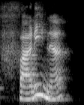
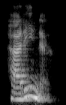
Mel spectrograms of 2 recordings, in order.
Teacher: en el Castellano medieval empezaron a pronunciar esa F con un sonido aspirado en lugar de farina era harina harina hacer para hacer y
